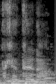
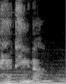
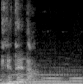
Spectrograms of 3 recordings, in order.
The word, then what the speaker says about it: Catena: So you pronounce it Catena, not Katina. Catena.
